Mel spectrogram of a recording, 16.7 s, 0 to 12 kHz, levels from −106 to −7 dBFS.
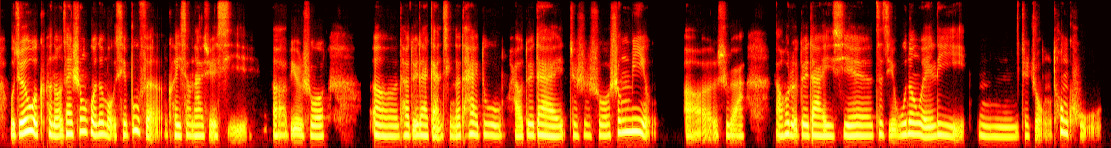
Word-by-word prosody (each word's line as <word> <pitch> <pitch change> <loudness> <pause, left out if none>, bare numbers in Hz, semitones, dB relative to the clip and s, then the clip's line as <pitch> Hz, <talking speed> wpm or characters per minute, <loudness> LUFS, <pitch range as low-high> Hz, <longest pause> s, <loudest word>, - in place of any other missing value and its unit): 我 - - +4
觉 230 - +7
得， 260 +4 +11
我 270 -6 +9
可 225 +1 -1
能 190 -2 +3
在 235 -1 +4
生 275 +4 +2
活 250 -4 +4
的 225 - +4
某 185 -5 -1
些 220 - -2
部 290 +7 +2
分， 265 - -2
可 205 - -1
以 - - +6
向 205 +1 -3
她 200 0 +1
学 200 +1 -3
习。 195 0 -9 0.3
呃， 205 +2 -3
比 210 - -3
如 110 -1 0
说， 195 - -1 0.7
呃， 195 -2 0
她 205 +2 0
对 - - +1
待 205 -1 +2
感 195 - -1
情 200 0 -7
的 195 - +1
态 215 +1 0
度， 205 -1 -2
还 95 - -6
有 95 - 0
对 210 - +1
待 195 -3 +2
就 210 - -5
是 205 +1 -9
说 200 0 -3
生 255 +5 +2
命 270 -4 +4 0.5
啊， - - -6
是 205 - -5
吧。 200 - -4 0.5
啊， 195 - -2
或 225 +3 +3
者 205 - +1
对 205 -2 +1
待 200 -1 +2
一 200 0 +2
些 200 0 0
自 220 +2 -4
己 105 - -5
无 210 - -2
能 225 -1 +3
为 180 -2 +2
力， 200 -2 -3 0.2
嗯 185 -2 -6
这 200 - -8
种 200 - -8
痛 270 -1 +1
苦， - - -11
205 Hz, 225 characters per minute, -22 LUFS, 195-220 Hz, 0.7 s, 得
